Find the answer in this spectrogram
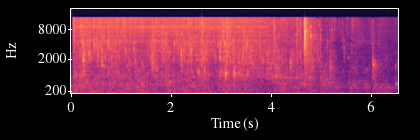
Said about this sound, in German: Doch vor dem Füttern heißt es wie zu Hause Hände waschen.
